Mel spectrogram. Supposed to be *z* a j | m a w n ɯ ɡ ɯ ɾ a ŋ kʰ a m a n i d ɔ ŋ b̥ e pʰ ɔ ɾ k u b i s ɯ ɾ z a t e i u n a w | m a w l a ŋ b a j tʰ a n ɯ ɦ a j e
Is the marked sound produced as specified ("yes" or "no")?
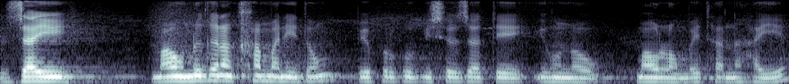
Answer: yes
